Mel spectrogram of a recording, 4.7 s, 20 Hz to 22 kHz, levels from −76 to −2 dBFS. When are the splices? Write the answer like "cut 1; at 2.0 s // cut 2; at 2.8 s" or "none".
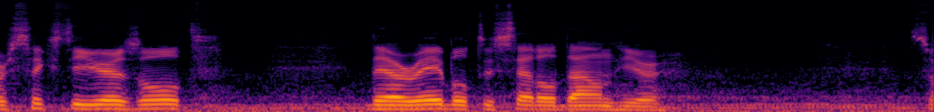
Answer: none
